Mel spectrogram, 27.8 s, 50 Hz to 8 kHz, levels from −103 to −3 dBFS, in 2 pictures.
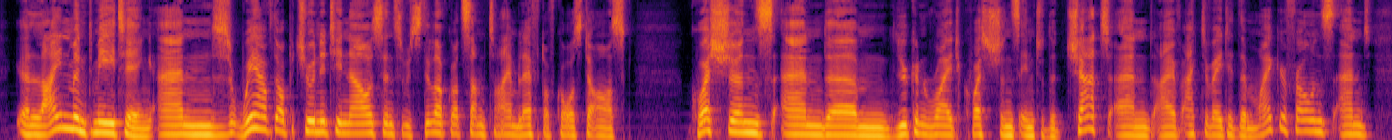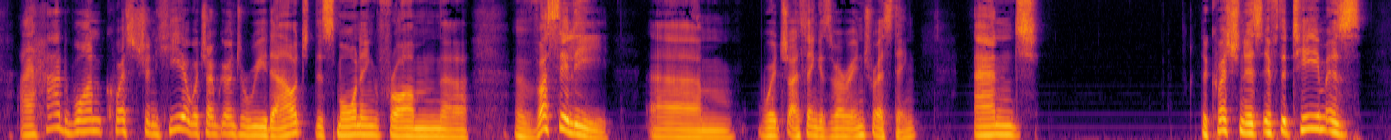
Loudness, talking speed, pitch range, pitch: -24 LUFS, 145 wpm, 120-165 Hz, 140 Hz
